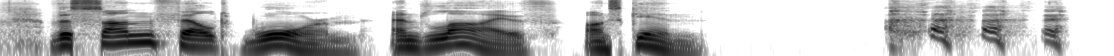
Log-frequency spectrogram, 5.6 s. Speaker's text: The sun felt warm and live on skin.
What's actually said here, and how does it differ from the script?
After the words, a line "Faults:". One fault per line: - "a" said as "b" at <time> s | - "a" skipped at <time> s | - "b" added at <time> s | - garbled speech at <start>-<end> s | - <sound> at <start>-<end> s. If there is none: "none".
The sun felt warm and live on skin.
Faults:
- laugh at 4.4-5.4 s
